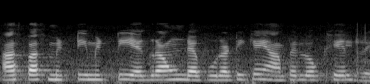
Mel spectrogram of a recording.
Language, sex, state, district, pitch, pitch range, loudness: Hindi, female, Haryana, Jhajjar, 210 Hz, 205-220 Hz, -19 LUFS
